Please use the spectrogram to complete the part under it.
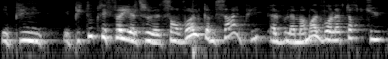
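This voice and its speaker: Animated woman telling a kids' story. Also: a little high, quick pace. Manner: animated, expressive, searching for words. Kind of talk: improvised children's story telling. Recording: echoey room.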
